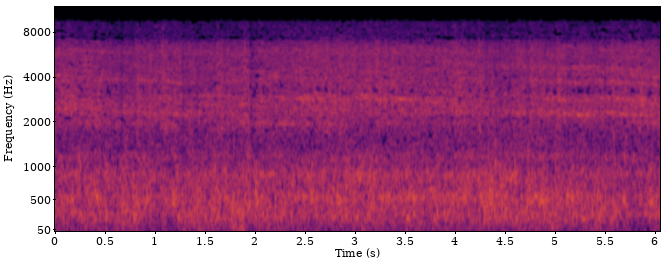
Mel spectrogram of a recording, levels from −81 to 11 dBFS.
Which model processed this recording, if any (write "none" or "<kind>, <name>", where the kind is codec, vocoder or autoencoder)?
none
